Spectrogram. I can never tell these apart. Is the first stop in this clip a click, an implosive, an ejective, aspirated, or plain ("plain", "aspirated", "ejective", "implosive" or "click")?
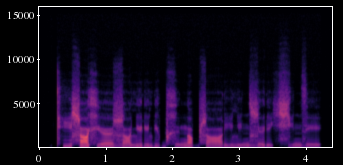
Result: aspirated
